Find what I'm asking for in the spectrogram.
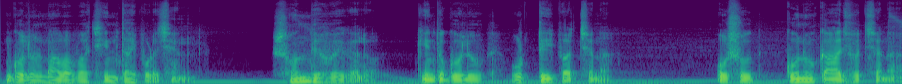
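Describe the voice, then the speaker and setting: Dark-voiced low male horror storyteller. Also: unhurried, long pauses. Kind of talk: scripted narration of a horror story.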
